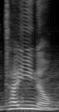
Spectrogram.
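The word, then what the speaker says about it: Taíno: practice and tino spirituality could you say it right for me okay Taino there you go thank you she's specifically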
